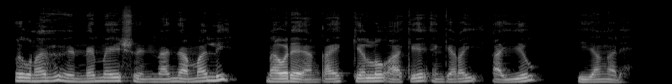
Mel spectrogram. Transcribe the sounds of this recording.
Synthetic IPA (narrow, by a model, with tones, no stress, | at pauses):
o˦ɾe˦ku˨na˦se˦ɾe˨nɛ˦mɛ˦i˦ʃo˨ɲna˨ɲa˨ma˦li˦ | na˨o˦ɾɛ˨a˨ŋka˨˦ɛ˦kɛ˦lɔ˦a˨ke˦ɛ˨ŋɡɛ˨ɾa˦i˦a˨je˦u˦ | i˨ja˦ŋa˨ɾɛ˨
